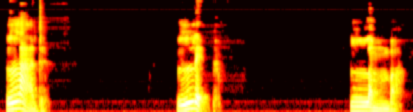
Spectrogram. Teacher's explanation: We put our tongue up behind our top teeth and then we flap it down. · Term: letter L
